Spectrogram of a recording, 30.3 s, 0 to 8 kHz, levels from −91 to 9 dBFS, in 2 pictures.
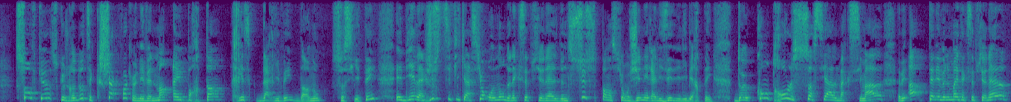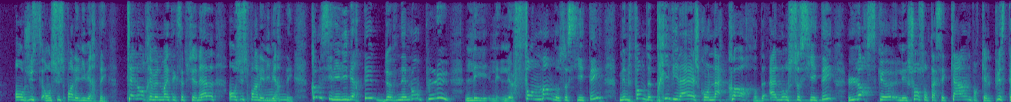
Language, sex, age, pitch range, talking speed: French, male, 40-59, 160-225 Hz, 170 wpm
